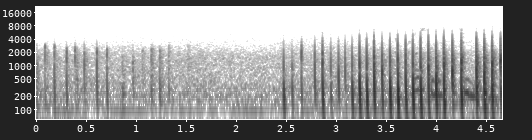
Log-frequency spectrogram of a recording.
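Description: Common pipistrelle echolocation through a bat detector: dry, wet-sounding clicks that speed up while hunting.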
